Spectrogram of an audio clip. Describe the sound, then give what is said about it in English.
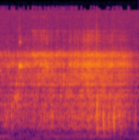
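A steady hiss of an Alka-Seltzer tablet fizzing in water, with tiny crackling bubble pops and a few brighter bursts near the end. No voices. “Listen to it fizz.”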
